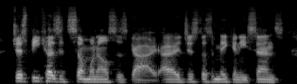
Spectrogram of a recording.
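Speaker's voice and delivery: ordinary talk, nothing marked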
